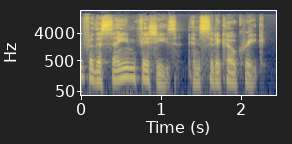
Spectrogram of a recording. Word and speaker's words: Citico: And it had multiple spellings and multiple pronunciations throughout history and by different people, from Setico to Citico to Satapo. So just work with me. Citico Creek is how it's spelled. That's how I'm pronouncing it tonight.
